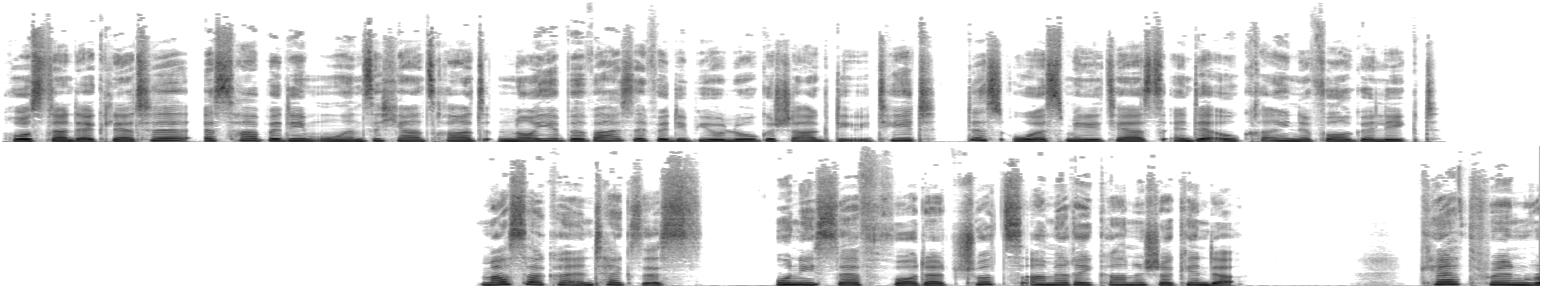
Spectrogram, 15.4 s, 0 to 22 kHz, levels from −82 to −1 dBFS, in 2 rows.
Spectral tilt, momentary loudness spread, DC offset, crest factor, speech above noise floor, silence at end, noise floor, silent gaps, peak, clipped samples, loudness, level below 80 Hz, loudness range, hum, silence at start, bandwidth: -3.5 dB/octave; 6 LU; under 0.1%; 20 dB; 42 dB; 0 s; -60 dBFS; 7.22-10.06 s; 0 dBFS; under 0.1%; -19 LUFS; -56 dBFS; 7 LU; none; 0.05 s; over 20 kHz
